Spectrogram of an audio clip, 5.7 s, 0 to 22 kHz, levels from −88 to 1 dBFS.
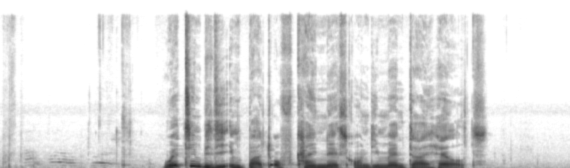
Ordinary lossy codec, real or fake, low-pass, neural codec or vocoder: none; real; none; none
